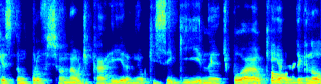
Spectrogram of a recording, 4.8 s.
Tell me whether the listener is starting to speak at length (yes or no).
no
